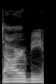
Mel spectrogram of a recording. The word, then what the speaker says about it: Derby: You had an angry Brit in your comments telling you to pronounce it Darby.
